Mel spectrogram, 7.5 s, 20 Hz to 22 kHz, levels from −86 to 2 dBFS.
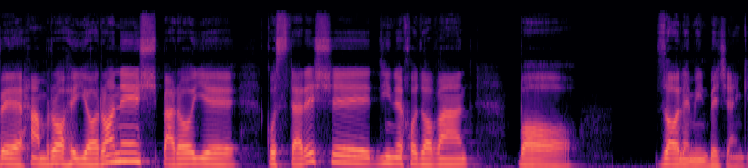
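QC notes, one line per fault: No faults found on the speech, so nothing to log.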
